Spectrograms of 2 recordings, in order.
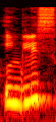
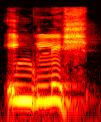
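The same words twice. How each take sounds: First: The word ends with an 's' sound. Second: The word ends with an 'sh' sound. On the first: The speaker calls it wrong. "स कहेंगे, तो ये तो गलत हो गया ना" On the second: The speaker calls it right. "इंग्लिश श"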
